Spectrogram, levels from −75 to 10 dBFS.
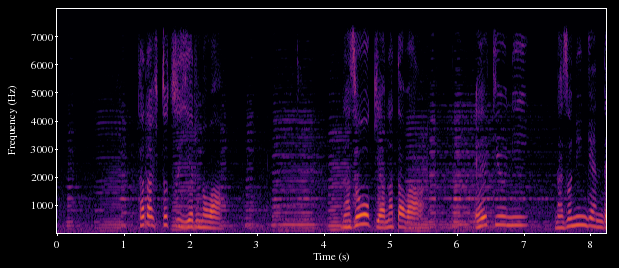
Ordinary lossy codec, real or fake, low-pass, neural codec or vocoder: none; real; 7.2 kHz; none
